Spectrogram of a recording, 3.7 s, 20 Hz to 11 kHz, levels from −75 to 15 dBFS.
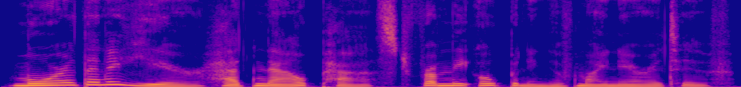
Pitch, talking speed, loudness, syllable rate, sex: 220 Hz, 210 wpm, -18 LUFS, 5.3 syllables/s, female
